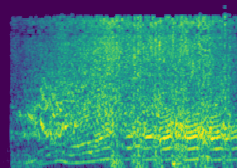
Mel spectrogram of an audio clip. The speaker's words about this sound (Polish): Zgierzanie mówią o ogromnych prędkościach, warkocie silników i pisku opon.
